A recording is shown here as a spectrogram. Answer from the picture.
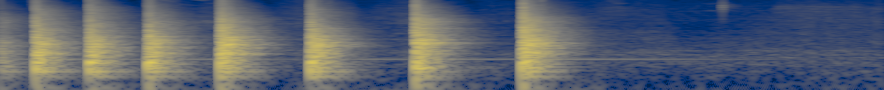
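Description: A drinking glass full of plain flour knocked down repeatedly to tamp and settle the flour: about eight sharp knocks over nearly three seconds, slowing toward the end.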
